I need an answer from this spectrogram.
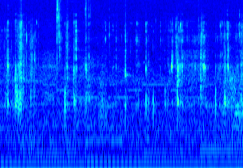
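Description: A person chewing a mouthful of burger and a french fry close to the microphone, with irregular small clicks and mouth smacks.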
